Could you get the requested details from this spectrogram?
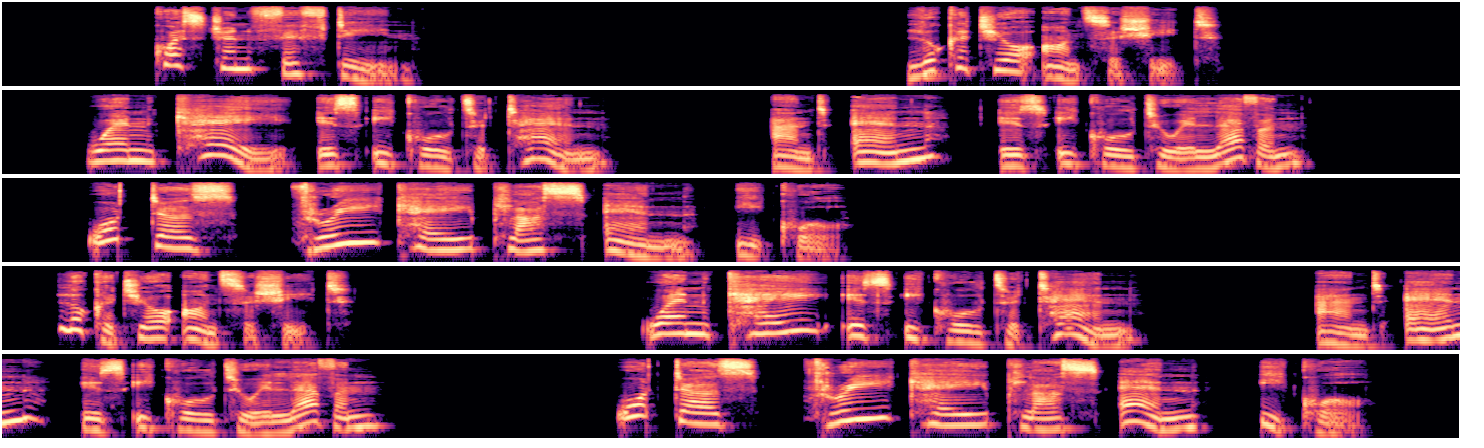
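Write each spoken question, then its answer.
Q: When k is equal to 10 and n is equal to 11, what does 3k plus n equal?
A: 41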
